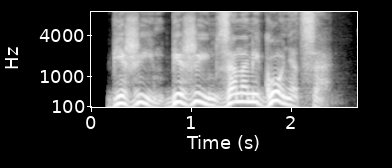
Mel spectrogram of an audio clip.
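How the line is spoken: Delirious shouting. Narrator (Russian): кричал он в беспамятстве

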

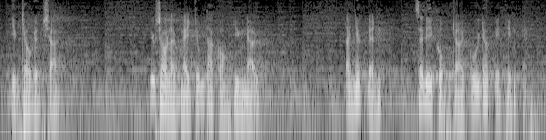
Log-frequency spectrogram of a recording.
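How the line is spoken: Soft tender voice. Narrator (Vietnamese): khẽ nói

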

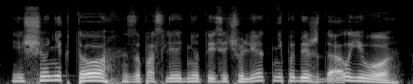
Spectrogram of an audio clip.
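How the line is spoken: Timid voice. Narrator (Russian): робеющим голосом произнес Сниш

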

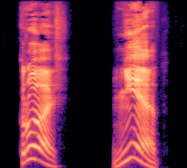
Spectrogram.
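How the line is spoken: Exclaiming. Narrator (Russian): воскликнула она

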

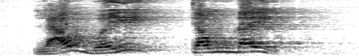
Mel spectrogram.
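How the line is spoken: Sudden loud shout. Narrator (Vietnamese): nam tài giả hiệu chợt quát lớn

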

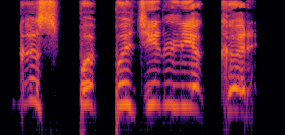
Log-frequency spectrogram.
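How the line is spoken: Pained rasp. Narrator (Russian): прохрипел он

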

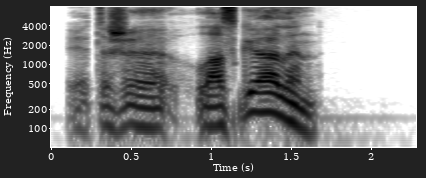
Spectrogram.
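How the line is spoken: Guard's whisper. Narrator (Russian): шепот одного из охранников

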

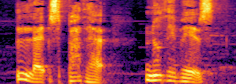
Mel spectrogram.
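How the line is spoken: Pleading. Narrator (Spanish): le suplicó

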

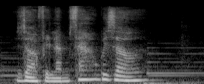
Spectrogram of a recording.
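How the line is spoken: Muttering to herself. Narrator (Vietnamese): mụ lẩm bẩm tự hỏi

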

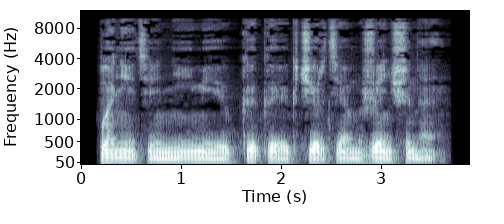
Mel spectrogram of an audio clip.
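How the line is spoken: Muffled reply. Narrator (Russian): Глухо отозвался страж

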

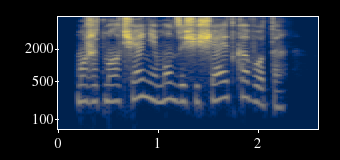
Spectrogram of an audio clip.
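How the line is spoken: Timid suggestion. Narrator (Russian): робко предположила я

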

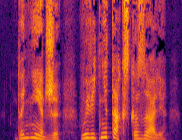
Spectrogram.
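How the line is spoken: Exclaimed. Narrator (Russian): воскликнула Силья

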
